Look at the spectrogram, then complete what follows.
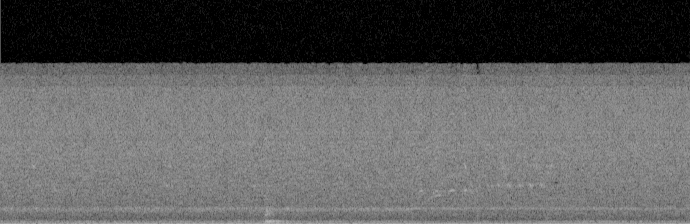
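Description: Steady low rumble and hum of an outdoor nest camera's microphone, with a faint steady whine above it and one short knock about two seconds in.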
